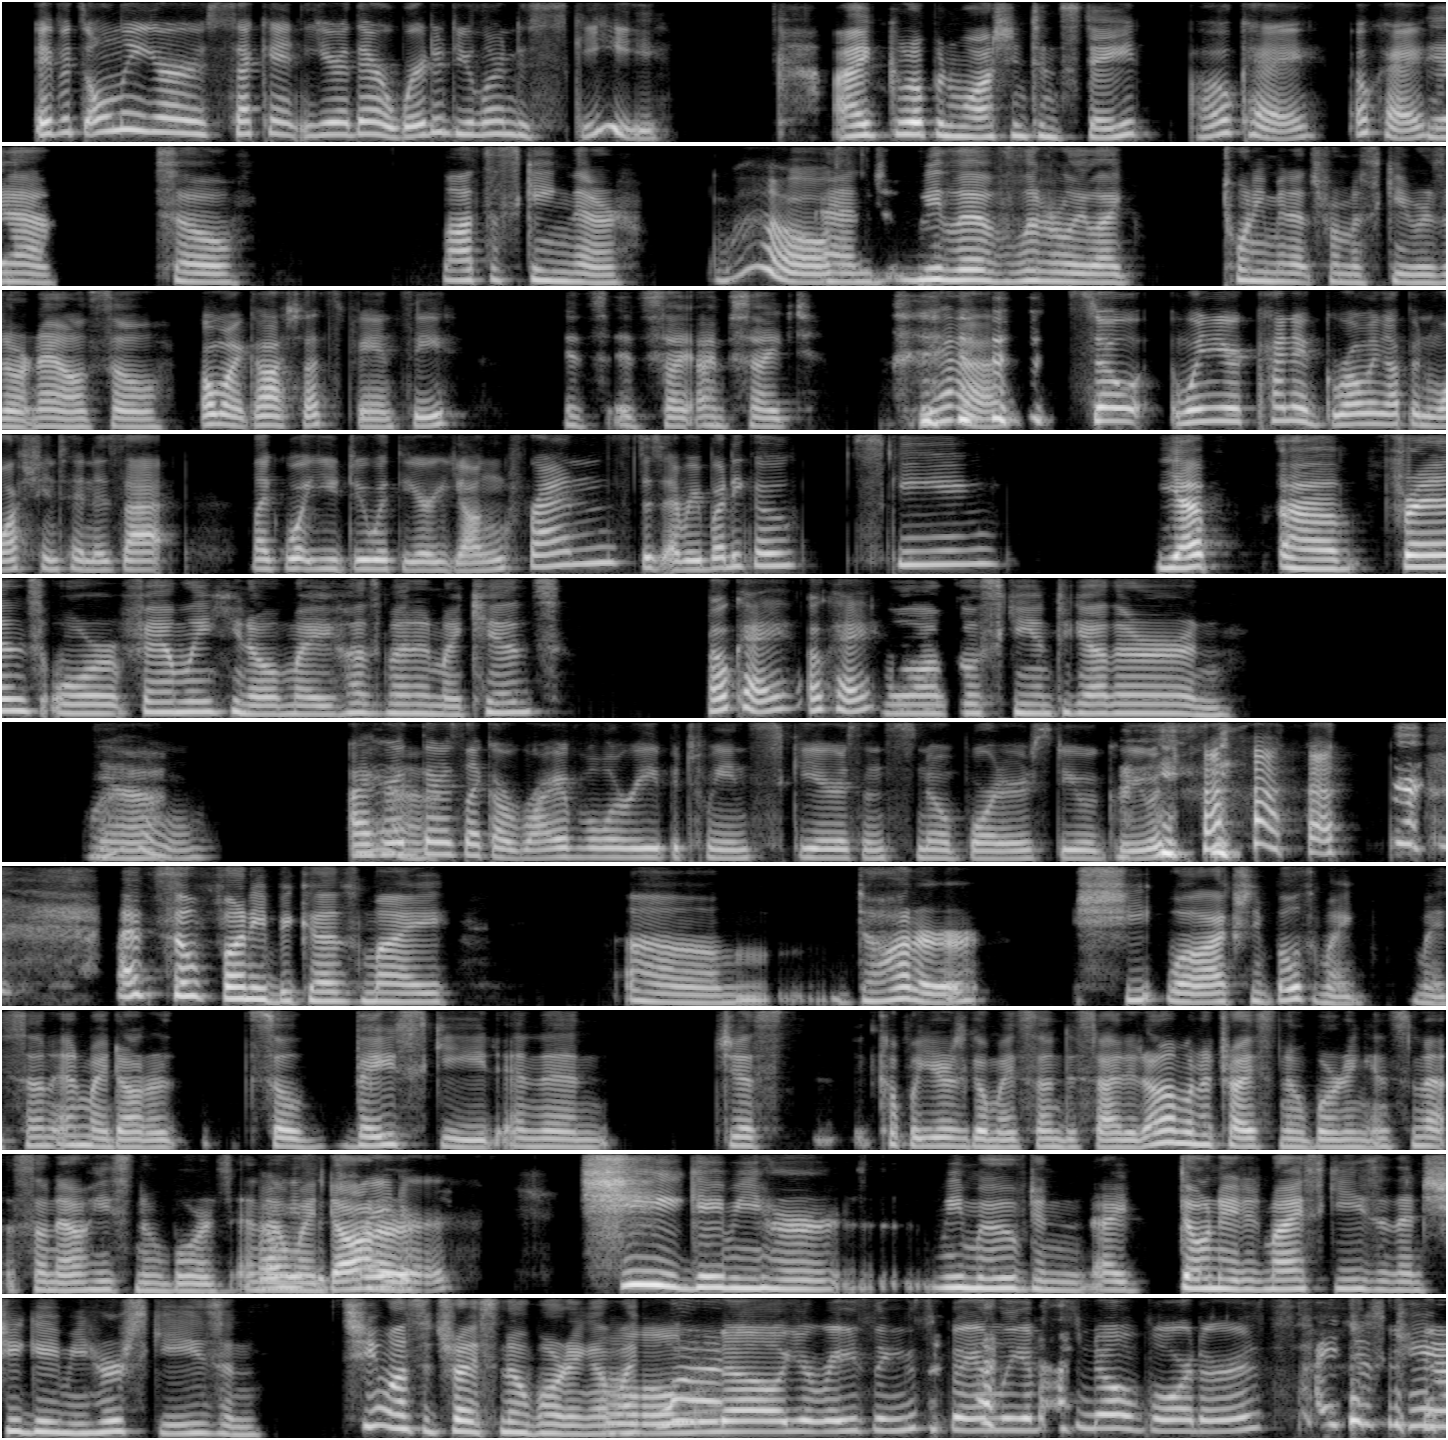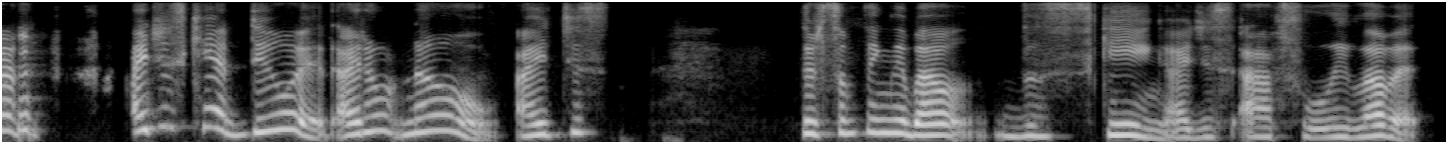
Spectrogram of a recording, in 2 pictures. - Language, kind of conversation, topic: English, unstructured, What do you like doing for fun with friends?
- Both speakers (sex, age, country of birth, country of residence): female, 30-34, United States, United States; female, 60-64, United States, United States
- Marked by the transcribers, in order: tapping; laugh; laugh; laughing while speaking: "that?"; stressed: "she"; put-on voice: "What?"; laugh; laugh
